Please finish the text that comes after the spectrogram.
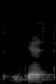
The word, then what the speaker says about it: guest: ऐसे वर्ड्स जिनमें U silent रहता है. GUARD guard means रक्षक. GURANTEE guarantee means guarantee. MOSQUE mosque means मस्जिद. guest means अतिथि.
